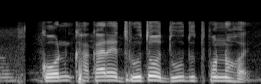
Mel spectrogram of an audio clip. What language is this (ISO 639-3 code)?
ben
